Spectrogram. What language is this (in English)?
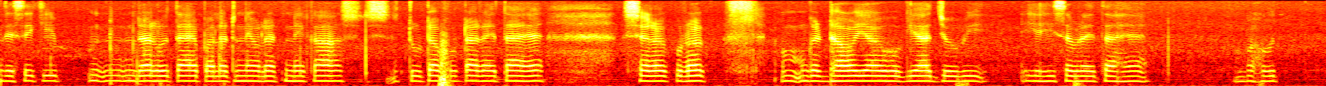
Urdu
